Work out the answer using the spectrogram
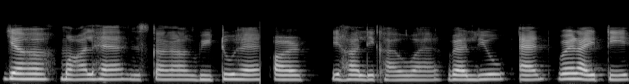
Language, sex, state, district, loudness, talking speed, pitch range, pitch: Hindi, female, Bihar, Purnia, -19 LUFS, 160 wpm, 215-235 Hz, 225 Hz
